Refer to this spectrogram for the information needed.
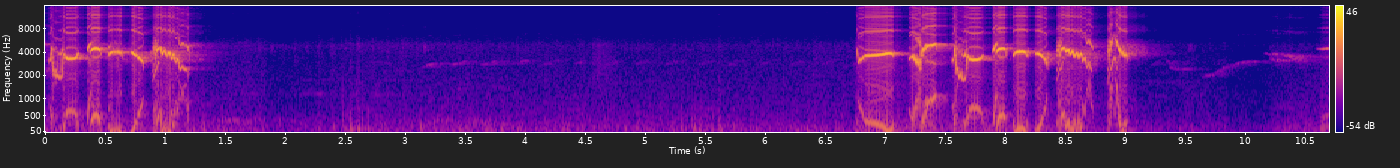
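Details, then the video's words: Oriental magpie-robin singing vigorously in an 'isian kasan' style, two bursts of high, rich whistled phrases with quick trills and slurred notes, each lasting about two seconds and separated by several seconds of quiet. "BURUNG KACER GACOR ISIAN KASAN"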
